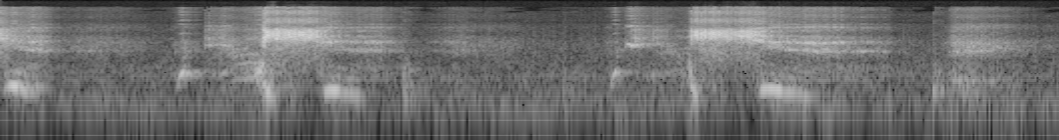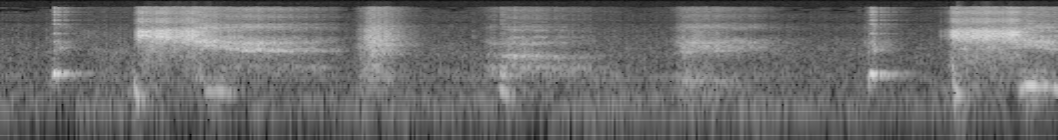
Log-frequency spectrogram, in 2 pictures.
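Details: Adult: rapid run of about eight to ten sharp sneezes with quick gasping breaths between them; an intense sneezing fit.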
